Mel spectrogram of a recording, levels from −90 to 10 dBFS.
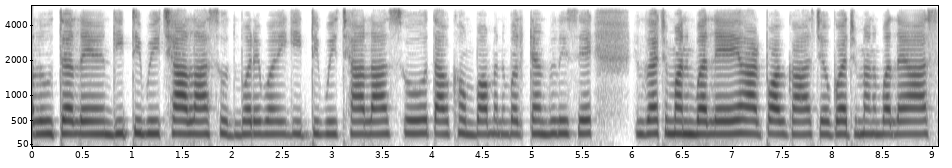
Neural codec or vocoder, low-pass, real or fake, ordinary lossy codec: codec, 16 kHz, 0.5 kbps, X-Codec, HuBERT features, trained on LibriSpeech; 5.4 kHz; fake; none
